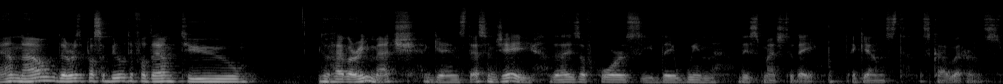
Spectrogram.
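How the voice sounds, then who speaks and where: His voice dark and mellow and somewhat breathy, a man speaks at medium pitch with ordinary pitch variation and a moderate pace. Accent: non-native. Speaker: esports game caster. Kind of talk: live commentary. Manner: halting, with self-corrections.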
